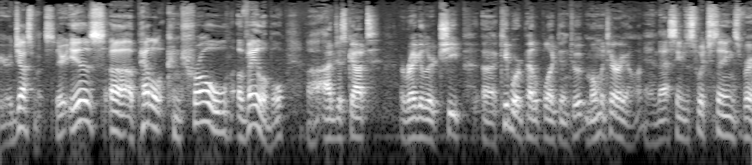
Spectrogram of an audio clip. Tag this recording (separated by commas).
Speech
